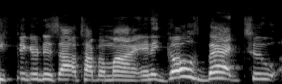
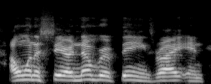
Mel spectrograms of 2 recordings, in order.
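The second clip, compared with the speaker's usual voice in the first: ordinary talk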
